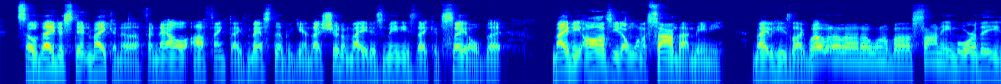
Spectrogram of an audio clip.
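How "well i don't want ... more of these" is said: complaining, grumbling voice, pitched a bit higher. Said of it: "my impersonation of [name] complaining about signing box sets".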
